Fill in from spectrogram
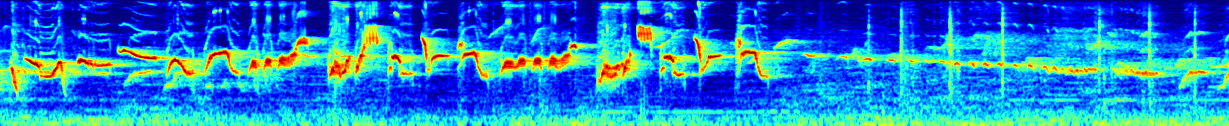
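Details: White-rumped shama in competition song, long forest-voice style, used to stir up rivals, tail flicking as it sings. Dense, fast warbled whistles with sweeping loops give way to a long, gently falling run of quick repeated notes.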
